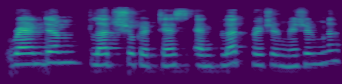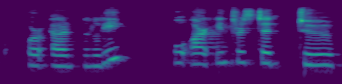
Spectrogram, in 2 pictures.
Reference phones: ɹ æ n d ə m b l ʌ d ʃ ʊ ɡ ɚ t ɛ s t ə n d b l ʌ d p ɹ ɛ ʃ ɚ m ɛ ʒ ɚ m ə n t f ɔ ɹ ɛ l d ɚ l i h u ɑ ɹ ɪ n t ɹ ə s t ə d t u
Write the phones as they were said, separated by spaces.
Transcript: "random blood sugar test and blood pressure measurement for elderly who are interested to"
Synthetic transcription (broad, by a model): ɹ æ n d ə m b l ʌ d ʃ ʊ ɡ ɚ t ɛ s t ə n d b l ʌ d p ɹ ɛ ʃ ɚ m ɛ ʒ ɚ m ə n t f ɔ ɹ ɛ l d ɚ l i h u ɑ ɹ ɪ n t ɹ ə s t ə d t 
